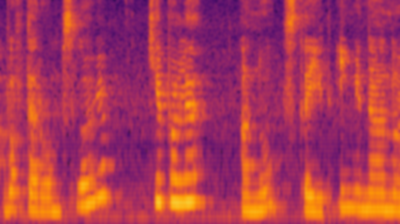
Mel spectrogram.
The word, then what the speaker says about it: кепілі: Ну и здесь буквы повторяются такие же, как и в первом слове. Первая буква Е в первом слоге, ке, и дальше палочка с точкой. Прочитать ее уже несложно. Кстати, снова буква Л, которая читается мягко.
